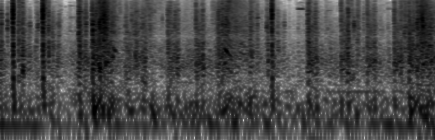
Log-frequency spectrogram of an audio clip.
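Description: Rapid bursts of gunfire from a Modern Warfare Survival match on Xbox crackle throughout, with sharp repeated shots and a dense fusillade over steady background noise.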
